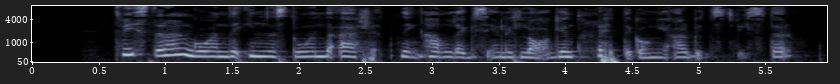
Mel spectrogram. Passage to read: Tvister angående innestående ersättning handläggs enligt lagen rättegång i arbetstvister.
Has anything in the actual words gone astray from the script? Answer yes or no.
no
